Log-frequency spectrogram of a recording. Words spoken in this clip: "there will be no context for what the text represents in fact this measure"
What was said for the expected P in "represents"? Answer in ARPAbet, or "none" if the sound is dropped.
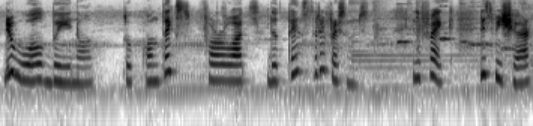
F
